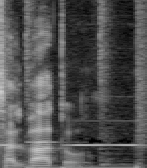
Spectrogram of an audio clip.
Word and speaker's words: Salvato: Yeah, it's Salvato. It's Salvato because there's no accent in the O or in the first A.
